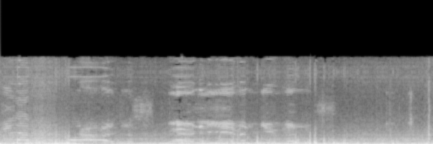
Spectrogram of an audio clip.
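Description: Wind buffeting the microphone and the low rumble of a moving vehicle, with young men's voices shouting over it. The rumble is heaviest in the first second, then eases.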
